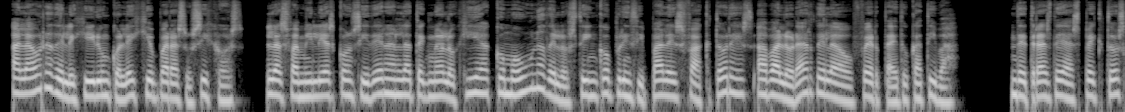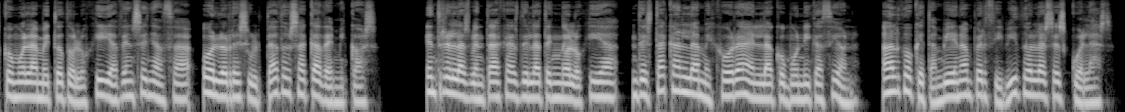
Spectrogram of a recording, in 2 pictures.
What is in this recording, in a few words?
locutora spanish voiceover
